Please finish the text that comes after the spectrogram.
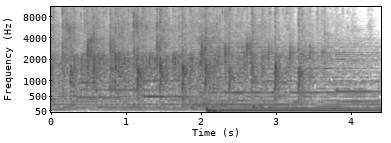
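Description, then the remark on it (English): An audience gives God a hand clap of praise, a dense, steady patter of many hands, joined partway through by a low sustained musical tone underneath, with no talking. “Why don't you guys give God a hand clap of praise?”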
